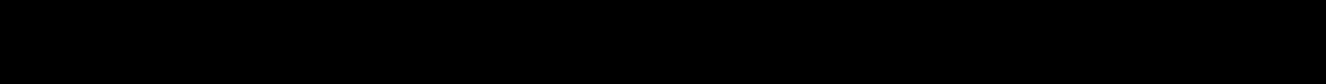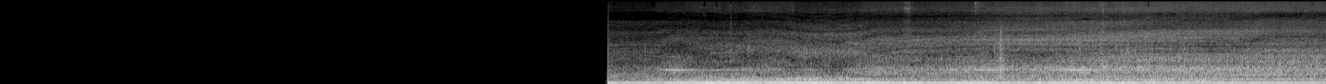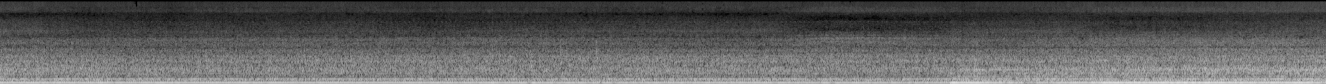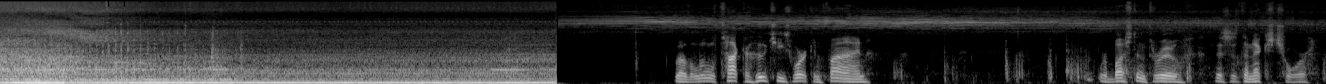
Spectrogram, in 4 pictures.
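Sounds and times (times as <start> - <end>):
diesel engine rumbling: 19.4 - 45.4.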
